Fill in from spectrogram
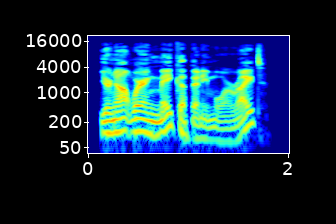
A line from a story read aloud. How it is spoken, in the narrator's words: laughed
